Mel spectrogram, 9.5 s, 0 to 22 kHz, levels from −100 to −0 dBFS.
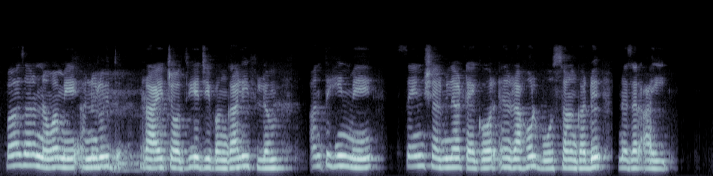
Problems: none marked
